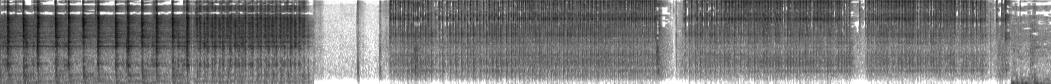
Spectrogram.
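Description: Ratcheting end of a combination wrench clicking on a bolt, loud and even at about seven clicks a second for the first two seconds, then blurring into a faster run. After a short pause about three seconds in, quieter, rapid continuous ratcheting comes in three stretches, each broken off briefly.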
